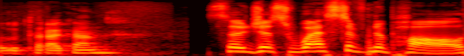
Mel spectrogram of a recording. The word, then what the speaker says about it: Uttarakhand: The city's name is Dehradun, and the state is called Uttarakhand.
